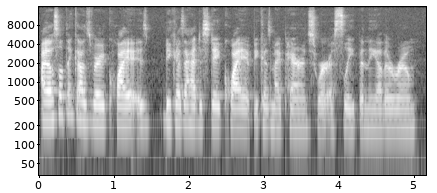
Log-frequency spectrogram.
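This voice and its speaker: A woman's voice: medium pitch, fairly even intonation, fast, a bit bright. A woman hosting her own channel, chatting casually and rambling through a list of her past videos with asides. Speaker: channel host.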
